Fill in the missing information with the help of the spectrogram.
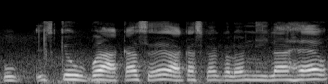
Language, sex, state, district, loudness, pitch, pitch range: Hindi, male, Gujarat, Gandhinagar, -16 LUFS, 205 Hz, 195-215 Hz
